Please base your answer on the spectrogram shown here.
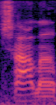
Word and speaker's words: challah: So I did not get too much because I wanted to get the challah bread, and I thought it was pronounced challah, but it's challah.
